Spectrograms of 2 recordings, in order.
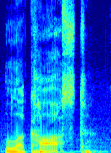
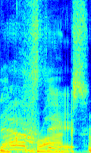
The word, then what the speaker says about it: Lacoste: The correct answer is Lacoste. – I said that. You said Lacrocs. Wrong. – There is literally no R in that word. – What? I had a silent R. – No, I pronounced it wrong too. I said lacrosse. – Lacrosse like the sport.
